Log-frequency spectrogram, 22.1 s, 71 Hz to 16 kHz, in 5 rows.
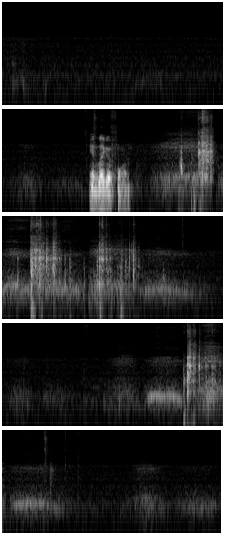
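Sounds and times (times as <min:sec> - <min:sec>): rustling: 0:07.9 - 0:11.7
plastic bricks clicking and clattering: 0:08.0 - 0:11.6, 0:16.9 - 0:17.7.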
